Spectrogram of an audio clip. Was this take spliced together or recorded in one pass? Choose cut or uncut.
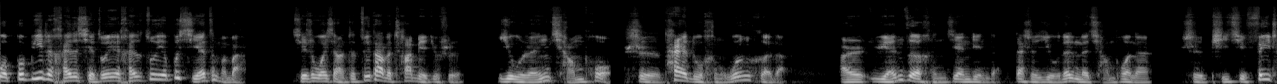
uncut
